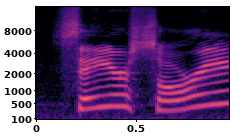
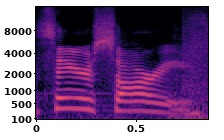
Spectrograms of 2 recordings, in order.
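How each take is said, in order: First: "sorry" with the vowel of "sore", a touch higher; "sorry" the Canadian way, "sore-ee". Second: "sorry" with an open "sah" vowel; "sorry" the American way, "sah-ree". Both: Shown as a demonstration. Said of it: "I said sorry in two different pronunciations".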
